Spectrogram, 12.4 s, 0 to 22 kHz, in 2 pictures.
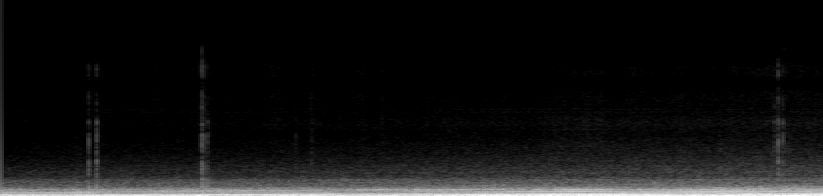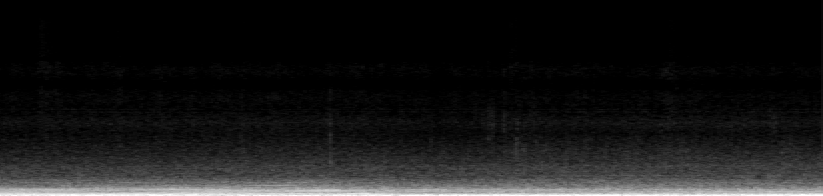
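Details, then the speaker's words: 2024 Chrysler Pacifica Pinnacle, 3.6L V6 (287 hp) with 9-speed automatic, accelerating. The engine climbs and holds high revs with a big revving noise a long while before the pitch drops at a very late, lazy upshift; unpleasant, and it may or may not be normal. "did you hear how long it took for the Pacifica to shift I don't know if that's intentional or not maybe for fuel economy but that is very strange to my ears and it actually isn't a very pleasant sound"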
